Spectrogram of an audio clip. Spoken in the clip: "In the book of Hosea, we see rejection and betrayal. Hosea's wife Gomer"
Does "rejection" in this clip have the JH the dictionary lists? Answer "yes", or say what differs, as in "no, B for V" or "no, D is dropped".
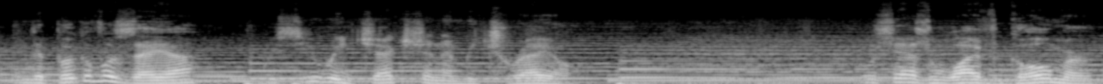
yes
